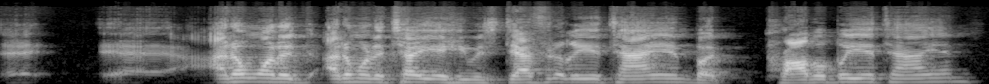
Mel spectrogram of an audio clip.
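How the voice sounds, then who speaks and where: A man's voice: on the high side, fast. A man co-hosting a sports talk show, telling a story and acting out both sides of the conversation with frequent laughs. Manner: animated storyteller, acts out dialogue, laughs often. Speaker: podcast co-host. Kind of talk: casual chat.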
